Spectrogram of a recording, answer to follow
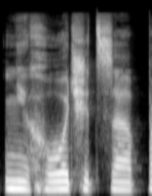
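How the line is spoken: Mumbled. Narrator (Russian): пробормотал я

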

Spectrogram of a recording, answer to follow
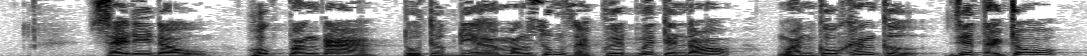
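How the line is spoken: Furious barked order. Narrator (Vietnamese): Tổ trưởng Quách mắt trợn muốn tét ra quát

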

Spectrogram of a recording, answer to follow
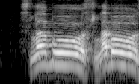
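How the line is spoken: Kids shouting. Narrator (Russian): закричали ребята

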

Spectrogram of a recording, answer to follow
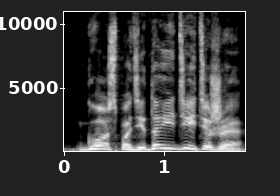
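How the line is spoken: Shout. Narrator (Russian): закричал он

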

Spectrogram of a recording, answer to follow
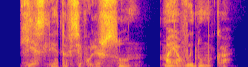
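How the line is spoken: Whisper. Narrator (Russian): прошептал

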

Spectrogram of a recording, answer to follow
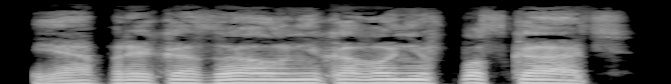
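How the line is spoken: Flat, muffled, echoing voice. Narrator (Russian): Голос его лишенной интонации прозвучал глухо, отразившись от каменных сводов

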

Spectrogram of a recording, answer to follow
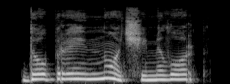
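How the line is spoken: Breathed hoarsely, sleepy little voice. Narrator (Russian): Хрипло, сонным голоском выдохнула она

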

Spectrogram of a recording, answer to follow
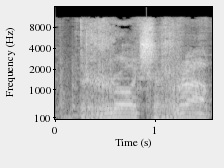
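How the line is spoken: Booming. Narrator (Russian): прогремел Болло

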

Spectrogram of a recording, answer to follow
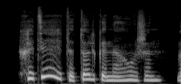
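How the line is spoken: Sighing. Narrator (Russian): вздохнула

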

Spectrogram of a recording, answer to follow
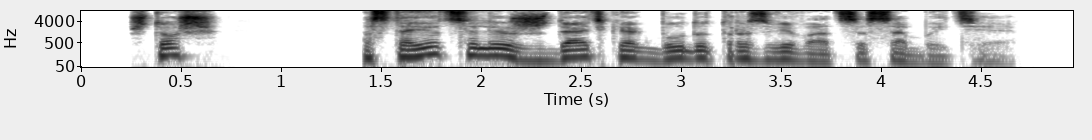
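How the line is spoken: Sighing. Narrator (Russian): вздохнул Роберт

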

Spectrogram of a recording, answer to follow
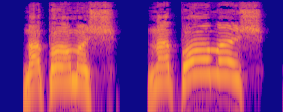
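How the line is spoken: Screaming for help. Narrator (Russian): закричала мадемуазель Дармильи

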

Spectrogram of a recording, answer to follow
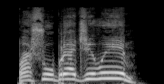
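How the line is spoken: Shouted command. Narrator (Russian): прокричал граф

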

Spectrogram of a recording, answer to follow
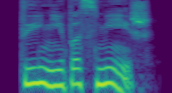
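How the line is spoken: Monstrous roar. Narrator (Russian): прорычало огнедышащее чудище

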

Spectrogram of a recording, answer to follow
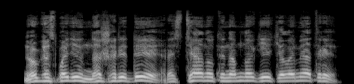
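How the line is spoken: Urgent exclamation. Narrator (Russian): воскликнул один из командиров

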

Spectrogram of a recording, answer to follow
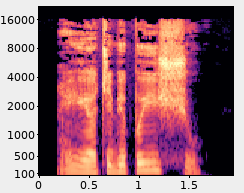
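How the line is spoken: Growl. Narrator (Russian): рыкнул любимый

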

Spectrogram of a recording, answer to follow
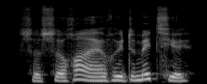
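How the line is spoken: Gloomy grumble. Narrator (French): grommela Maître Luc, dont le front s'était considérablement rembruni

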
